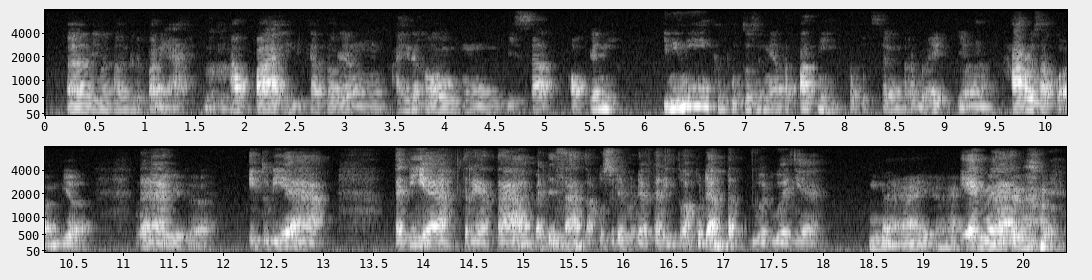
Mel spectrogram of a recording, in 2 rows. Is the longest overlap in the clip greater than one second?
No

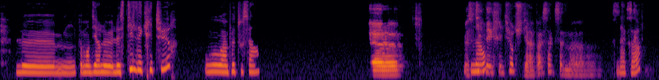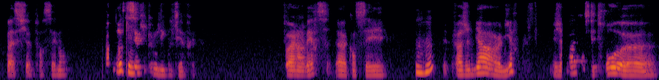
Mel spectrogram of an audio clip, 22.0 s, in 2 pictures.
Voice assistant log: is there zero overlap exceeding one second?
Yes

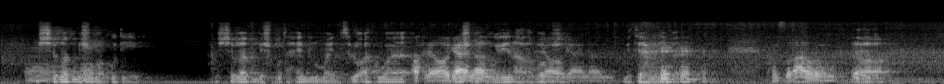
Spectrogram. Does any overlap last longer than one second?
Yes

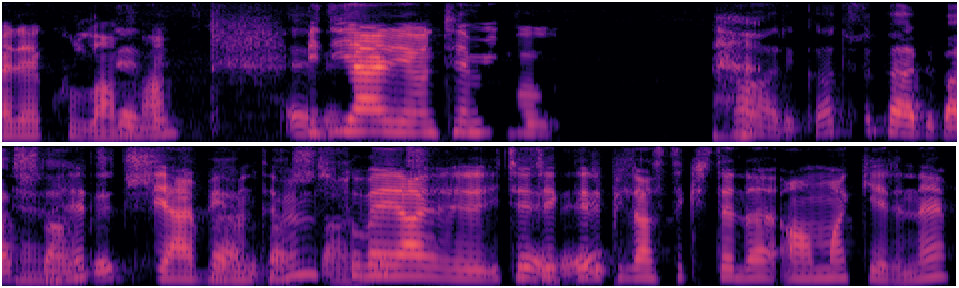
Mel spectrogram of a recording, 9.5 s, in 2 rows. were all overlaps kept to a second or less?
No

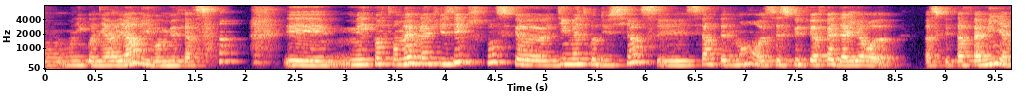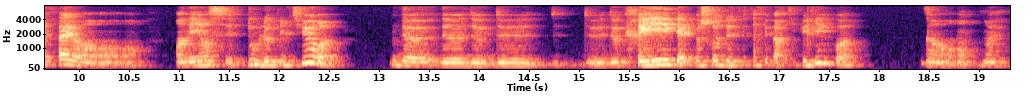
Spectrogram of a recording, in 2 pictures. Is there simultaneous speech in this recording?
No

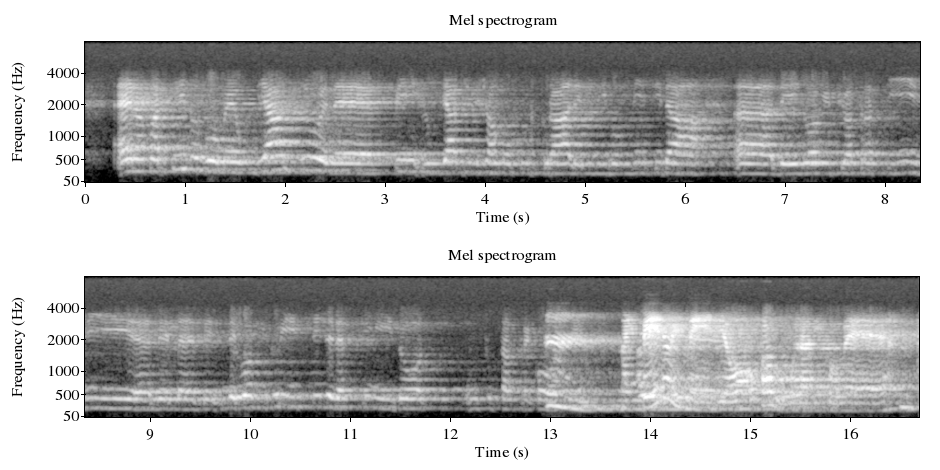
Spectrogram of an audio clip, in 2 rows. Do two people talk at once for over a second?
Yes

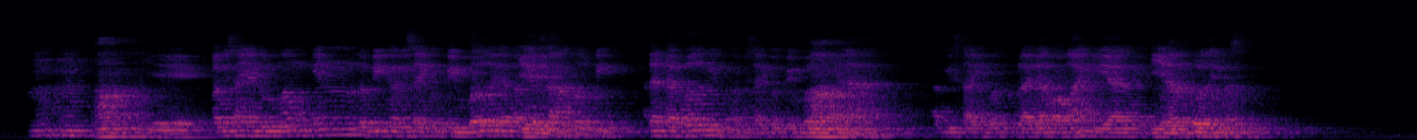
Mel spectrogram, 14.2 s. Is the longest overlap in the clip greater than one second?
No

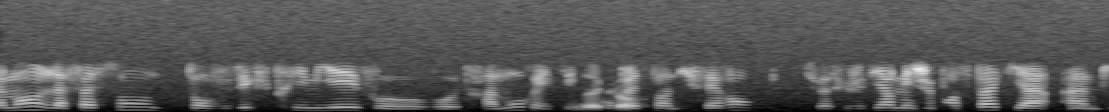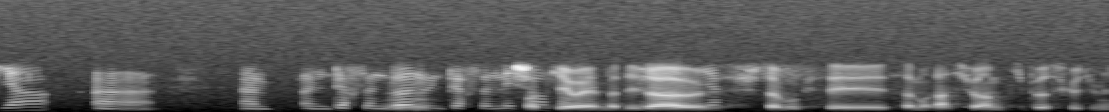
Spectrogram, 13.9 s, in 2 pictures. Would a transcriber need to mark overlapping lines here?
Yes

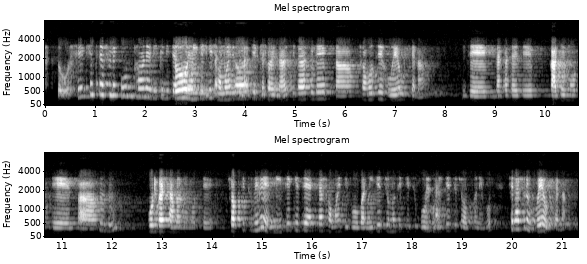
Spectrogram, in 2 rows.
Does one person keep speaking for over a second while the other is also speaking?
Yes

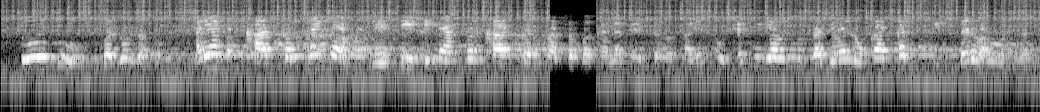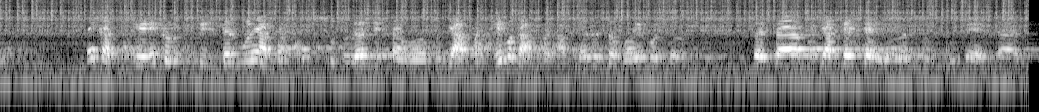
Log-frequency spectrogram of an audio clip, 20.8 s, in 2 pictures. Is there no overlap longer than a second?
No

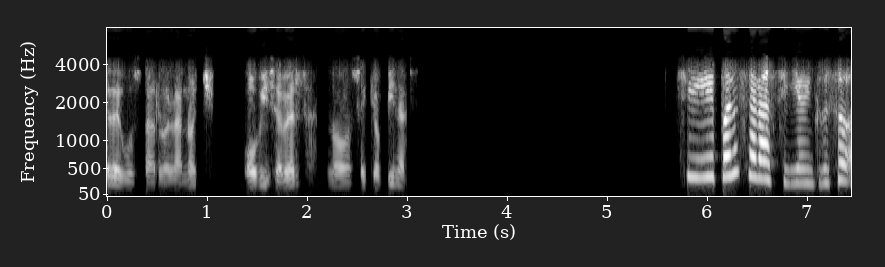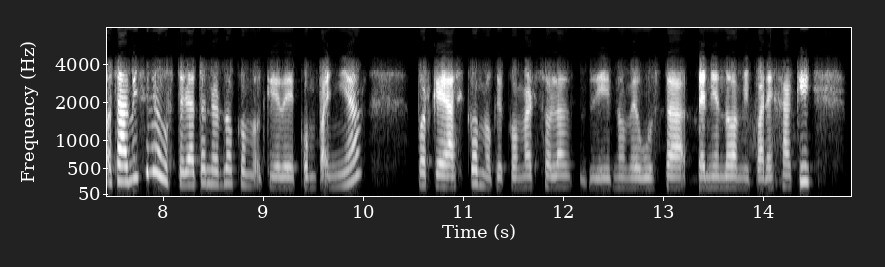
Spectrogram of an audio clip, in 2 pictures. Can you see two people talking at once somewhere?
No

